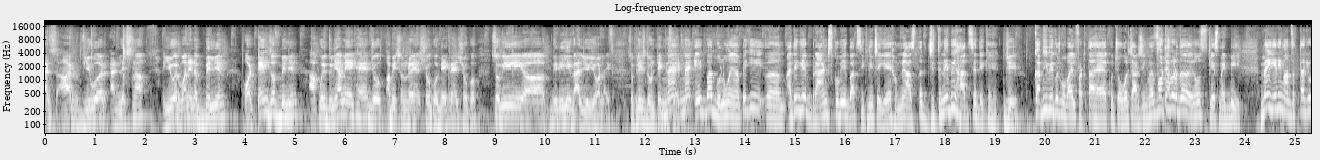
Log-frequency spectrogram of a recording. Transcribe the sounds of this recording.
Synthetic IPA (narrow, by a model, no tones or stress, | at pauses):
ɛzaːəɾʋjuːəɾɛ̃ɳɖlɪsnə | juːəɾʋɐ̃nɪ̃nəbɪljə̃n | ɔːɾʈɛ̃nzɔːfbɪljə̃n | a̰ːpːuːɾid̪ʊnijamẽeːkɦɛ̃ɛ̃d͡ʒoːɐbʱisʊ̃nɾɐɦeɦɛ̃ʃoːkod̪eːkʰɾɐɦẽɛʃoːko | soːʋiː | ʋiːɾiəliʋæːljujɔːɾla̰ɪf | soːpliːzɖõːɳʈːeːkmɛ̃ːa̰ɪmɛ̃ʔeːk̚baːt̪̚boːlũːŋɡajɐɦãːpek̬iəa̰ːɪt̪ʰɪ̃ŋkjebɾɛ̃ːɳɖskobʱieːk̚baːt̪siːkʰnit͡ʃaːɦieɦɐmneaːd͡ʒt̪ɐkd͡ʒɪt̪nebʱiɦaːd̪sed̪eːkʰẽɦɛ̰̃ːd͡ʒiː | kɐbʱibʱikʊt͡ʃʰmoːbaːɪlfɐʈt̪aɦɛkʊt͡ʃʰoːʋəɾt͡ʃaːɾd͡ʒɪ̃ŋɡɦoɛʋɔːʈɛːʋəɾd̪əjʊnoːskeːsmaɪʈ̚bi | mɛ̃jenɐɦĩmãːns̬ɐk̚t̪ak̬i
